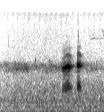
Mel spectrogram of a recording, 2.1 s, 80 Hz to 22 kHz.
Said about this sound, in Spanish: El titular lo dice todo. Un tribunal austriaco condena a un vecino a pagar 30.000 euros por el ruido de las ranas de su estanque, lo que se considera contaminación acústica.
